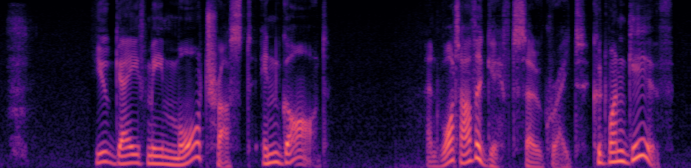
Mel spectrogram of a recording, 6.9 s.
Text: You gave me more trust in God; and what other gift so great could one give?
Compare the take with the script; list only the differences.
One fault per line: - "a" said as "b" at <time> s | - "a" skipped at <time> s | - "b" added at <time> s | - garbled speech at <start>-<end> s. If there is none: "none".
none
